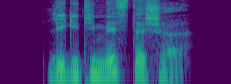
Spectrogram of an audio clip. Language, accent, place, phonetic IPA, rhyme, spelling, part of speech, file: German, Germany, Berlin, [leɡitiˈmɪstɪʃə], -ɪstɪʃə, legitimistische, adjective, De-legitimistische.ogg
- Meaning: inflection of legitimistisch: 1. strong/mixed nominative/accusative feminine singular 2. strong nominative/accusative plural 3. weak nominative all-gender singular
